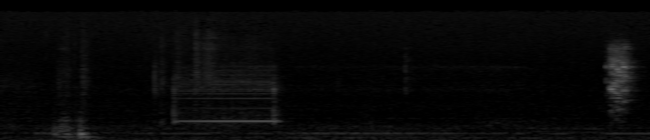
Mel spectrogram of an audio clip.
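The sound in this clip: A telephone call being placed: a single steady tone lasting about a second rises out of quiet line hiss. A brief thump comes before it and a short, higher burst follows near the end.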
